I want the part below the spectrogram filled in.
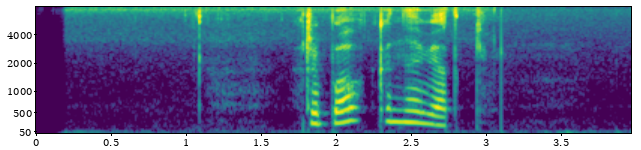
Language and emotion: Russian, neutral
